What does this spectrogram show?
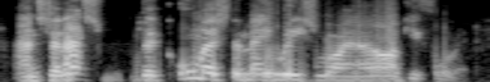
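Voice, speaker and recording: A man with a southern English accent speaks in a high pitch with a bright, sharp tone, lively intonation and a fairly quick pace, the sound dry and close with no echo. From London, England. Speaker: comedian, writer and voice-over artist. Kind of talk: interview answer. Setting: online video call.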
